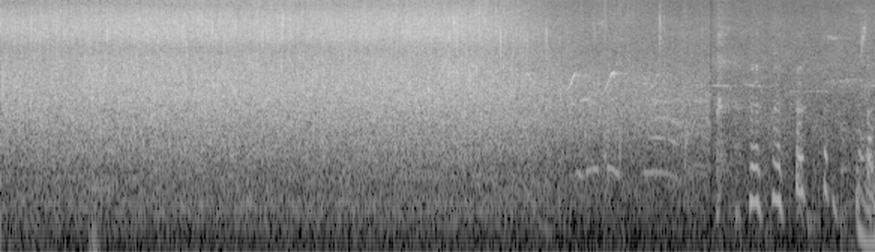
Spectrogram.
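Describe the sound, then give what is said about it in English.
Water rushes steadily over stone water steps in a stream outside a tea room, still running after much rain, a dense continuous hiss and splash, with a voice briefly speaking over it near the end. “actually, the stream outside the tea room dries up and the water steps can be dry as well.”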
